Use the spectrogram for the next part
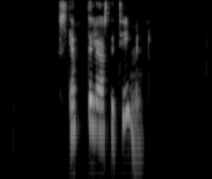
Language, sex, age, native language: Icelandic, female, 40-49, Icelandic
